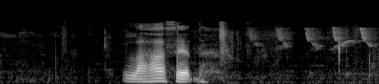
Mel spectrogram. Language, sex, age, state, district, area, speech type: Santali, male, 18-30, West Bengal, Malda, rural, read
